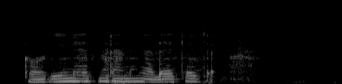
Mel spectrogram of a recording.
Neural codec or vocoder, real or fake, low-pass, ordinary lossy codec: vocoder, 22.05 kHz, 80 mel bands, WaveNeXt; fake; 5.4 kHz; MP3, 24 kbps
